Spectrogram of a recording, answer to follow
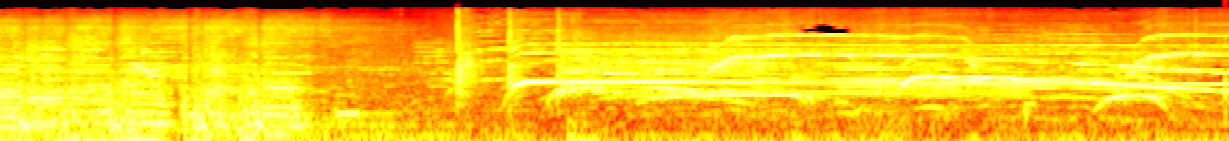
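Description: A live rock band's drums and guitars end a song in the first second and a half, then an audience cheers, with high whoops and shouts rising and falling through the rest.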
